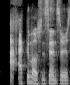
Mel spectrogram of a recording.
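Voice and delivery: normal talking voice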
